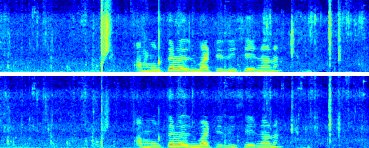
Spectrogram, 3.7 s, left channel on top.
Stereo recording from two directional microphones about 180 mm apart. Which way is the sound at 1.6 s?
65° right (ahead or behind).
